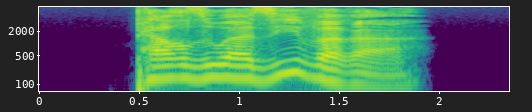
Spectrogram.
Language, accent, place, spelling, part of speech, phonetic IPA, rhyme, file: German, Germany, Berlin, persuasiverer, adjective, [pɛʁzu̯aˈziːvəʁɐ], -iːvəʁɐ, De-persuasiverer.ogg
- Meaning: inflection of persuasiv: 1. strong/mixed nominative masculine singular comparative degree 2. strong genitive/dative feminine singular comparative degree 3. strong genitive plural comparative degree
